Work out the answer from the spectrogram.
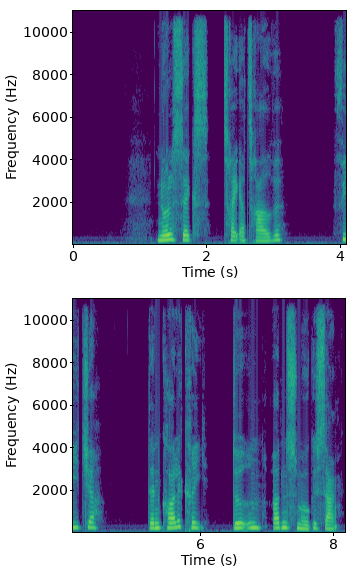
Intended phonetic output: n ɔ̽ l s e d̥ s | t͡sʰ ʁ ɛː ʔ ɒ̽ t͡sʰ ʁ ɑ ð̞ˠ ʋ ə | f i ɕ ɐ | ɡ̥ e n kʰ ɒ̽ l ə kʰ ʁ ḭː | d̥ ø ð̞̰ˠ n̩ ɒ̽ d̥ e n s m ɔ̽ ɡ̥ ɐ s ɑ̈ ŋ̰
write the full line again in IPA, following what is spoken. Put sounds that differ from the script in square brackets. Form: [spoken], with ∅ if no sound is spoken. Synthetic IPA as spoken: n ɔ̽ l s e [ɡ̥] s | t͡sʰ ʁ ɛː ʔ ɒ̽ t͡sʰ ʁ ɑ ð̞ˠ ʋ ə | f i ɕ ɐ | [d̥] e n kʰ ɒ̽ l ə kʰ ʁ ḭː | d̥ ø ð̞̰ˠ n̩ ɒ̽ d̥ e n s m ɔ̽ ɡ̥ [ə] s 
